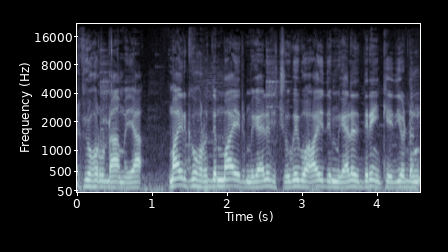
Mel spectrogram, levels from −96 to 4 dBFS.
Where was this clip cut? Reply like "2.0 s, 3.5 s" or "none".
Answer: none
